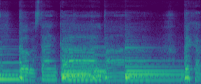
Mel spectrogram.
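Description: Cutaway classical guitar strumming slow chords, each struck chord left to ring for a second or so before the next.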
